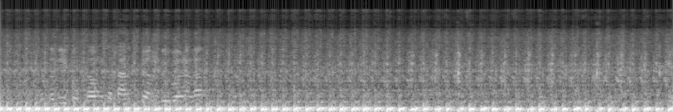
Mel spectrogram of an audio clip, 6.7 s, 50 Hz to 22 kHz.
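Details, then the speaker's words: Kawasaki ER6n twin after engine flush and oil change, warming up: low steady idle thrum with even pulses, no knocks or ticks, smoother and quieter than before; normal idle. "มันมันนิ่งกว่าเดิมเงียบกว่า[เพลง]เดิมเดี๋ยววอร์มวอร์มเครื่องซะแป๊บนึงครับ"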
